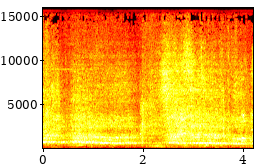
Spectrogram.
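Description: Large crowd of ice hockey fans in an arena chanting in unison, a sustained sung chant held on one pitch, with a short break about two seconds in.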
